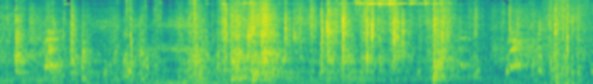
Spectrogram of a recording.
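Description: Metal chain and padlock clinking and rattling as a chicken-coop gate is unlocked. A few clucks from the Rhode Island Red hens come in between.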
